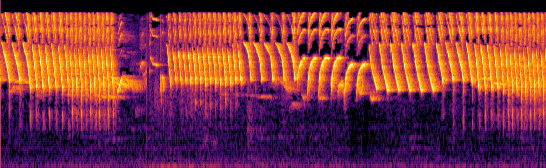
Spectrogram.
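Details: Canary lure song for drawing replies from other canaries. A dense high trill pauses briefly, then continues as a long run of rapid rising sweeps and rolling buzzy notes.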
